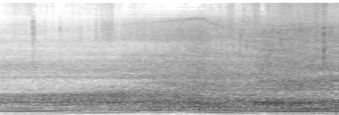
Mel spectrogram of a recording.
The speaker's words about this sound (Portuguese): Porra, outro ônibus aí, peraí.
